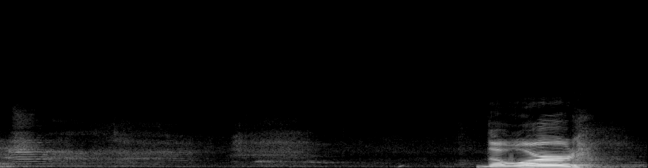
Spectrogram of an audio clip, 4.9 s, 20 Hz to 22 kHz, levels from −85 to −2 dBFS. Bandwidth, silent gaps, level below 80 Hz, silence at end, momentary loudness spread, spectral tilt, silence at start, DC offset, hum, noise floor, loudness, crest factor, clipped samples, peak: 6.2 kHz; none; under -90 dBFS; 0.4 s; 28 LU; -7 dB/octave; 3.6 s; under 0.1%; none; -66 dBFS; -18 LUFS; 20 dB; under 0.1%; -4 dBFS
